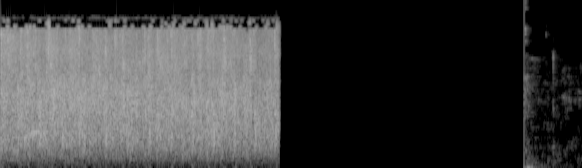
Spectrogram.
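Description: A burst of audience applause, dense and steady clapping at full volume for a few seconds, then it cuts off abruptly into silence before a single low thump near the end.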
